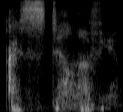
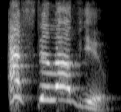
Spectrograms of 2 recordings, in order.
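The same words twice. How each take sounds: First: It is said in a breathy, intimate voice. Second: It is said in a bright, pingy voice.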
